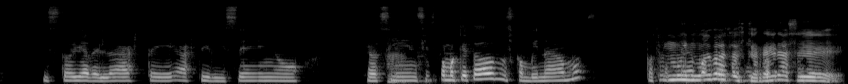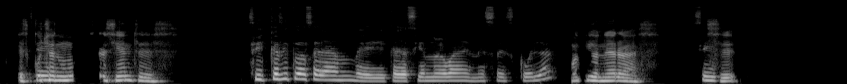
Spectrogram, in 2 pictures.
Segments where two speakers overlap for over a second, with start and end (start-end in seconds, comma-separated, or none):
6.6-7.8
